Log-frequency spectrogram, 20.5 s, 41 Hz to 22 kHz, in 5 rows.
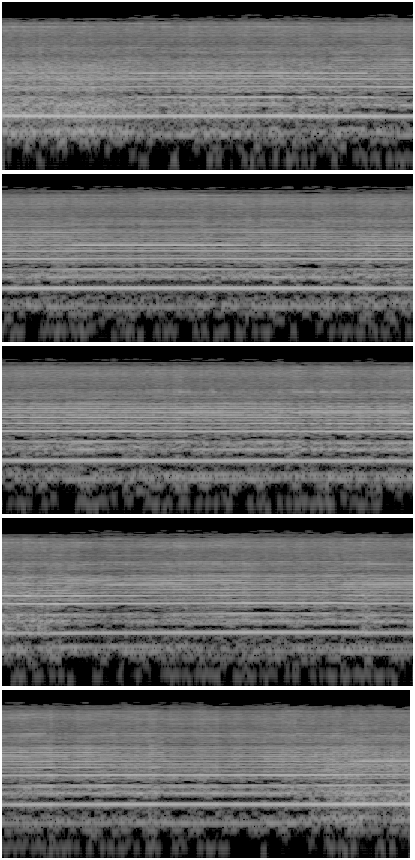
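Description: Nishigaki 'Dori-ken' electric drill sharpener running, its grindstone (set for a 118-degree point) grinding a drill bit held in the chuck: a steady motor whine over a grinding hiss, the pitch sagging slightly about twelve seconds in.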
